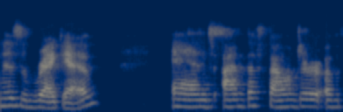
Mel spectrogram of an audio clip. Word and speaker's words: Regev: So my name is and my last name is Reev and I'm the founder of the International Center for Collective Resilience.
